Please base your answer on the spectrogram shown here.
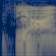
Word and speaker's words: Fionn: Fionn, that's how.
